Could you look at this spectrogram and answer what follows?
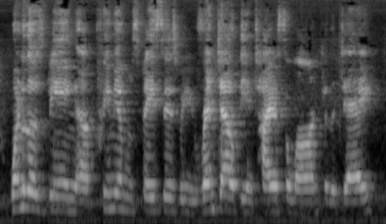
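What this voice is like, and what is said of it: Boston accent slipping through. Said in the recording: “That was my Boston accent that came up.”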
